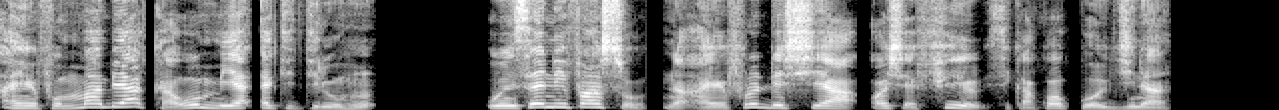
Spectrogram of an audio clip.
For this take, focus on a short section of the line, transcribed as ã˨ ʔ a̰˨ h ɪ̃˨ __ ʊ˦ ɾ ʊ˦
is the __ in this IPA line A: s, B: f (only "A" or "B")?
B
